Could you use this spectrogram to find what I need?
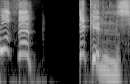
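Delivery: voice swooping, sudden octave jump, very high. Reacting to a new player in the squad: voice jumping up an octave. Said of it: "before my voice went up an octave".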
